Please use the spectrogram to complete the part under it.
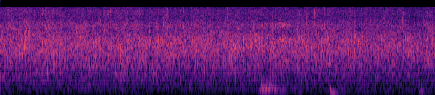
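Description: An audience at a campus gathering applauds to welcome a visiting representative. The clapping is even and continuous throughout, with a few low thumps partway through.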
